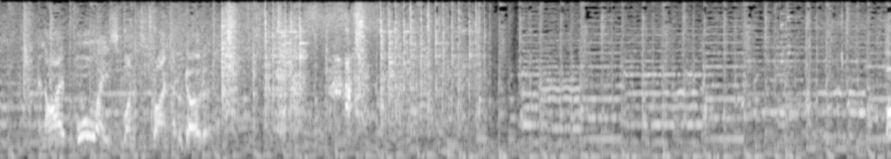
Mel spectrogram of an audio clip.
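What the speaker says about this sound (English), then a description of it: "You hear that sound? That's the sound of kotoroti," Kotthu roti being chopped and fried as Sri Lankan street food at night, with a continuous clatter of metal blades on a hot griddle and sizzling beneath someone talking.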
